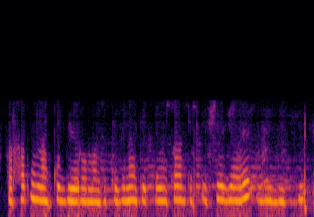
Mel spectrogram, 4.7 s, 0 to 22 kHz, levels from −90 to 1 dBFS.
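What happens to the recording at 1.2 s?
A brief rough, metallic ring takes the place of the speech just before 1.2 s, from 1.14 to 1.20 s. These are lost GSM frames: the decoder received no usable data for about 40 ms, which fits two 20 ms frames. It filled the gap by reusing the parameters of the last good frame. That frozen excitation gives the short, ringing, synthetic tone. Because the gap is so brief, speech resumes before the ring can fade to silence.

Around that moment, as in the rest of the clip, the GSM full-rate codec at 13 kbps is plainly audible. It models the vocal tract and drives it with a pulse train that keeps only every third excitation sample, so the speech has a buzzy, gravelly grain. Nothing above 4 kHz passes, which leaves the sound dull and narrow.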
